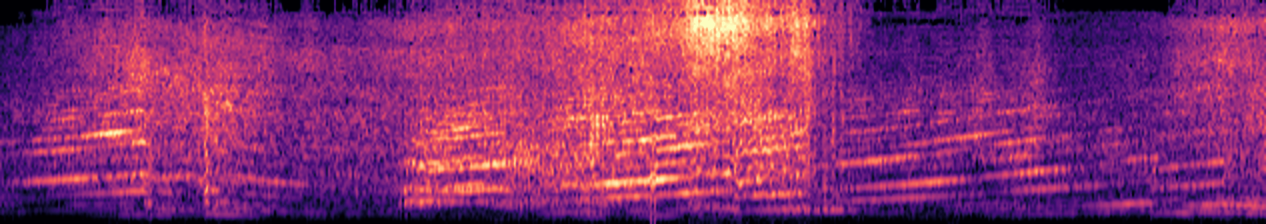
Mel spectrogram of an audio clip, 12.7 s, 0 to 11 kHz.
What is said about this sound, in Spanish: Y vamos con el coche más rápido en la actualidad de la Fórmula 1.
